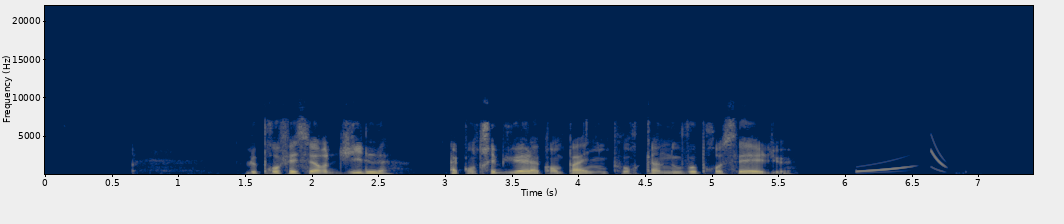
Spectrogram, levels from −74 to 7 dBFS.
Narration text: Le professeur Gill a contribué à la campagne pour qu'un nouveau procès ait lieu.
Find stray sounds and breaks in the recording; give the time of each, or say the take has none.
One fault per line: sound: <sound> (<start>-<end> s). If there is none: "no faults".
sound: chirp (6.1-6.8 s)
